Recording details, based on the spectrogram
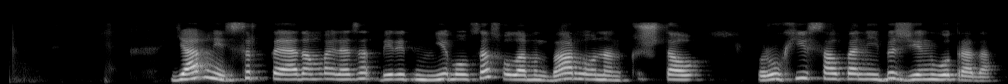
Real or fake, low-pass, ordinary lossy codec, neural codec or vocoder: fake; 7.2 kHz; none; codec, 24 kHz, 0.9 kbps, WavTokenizer, large speech release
